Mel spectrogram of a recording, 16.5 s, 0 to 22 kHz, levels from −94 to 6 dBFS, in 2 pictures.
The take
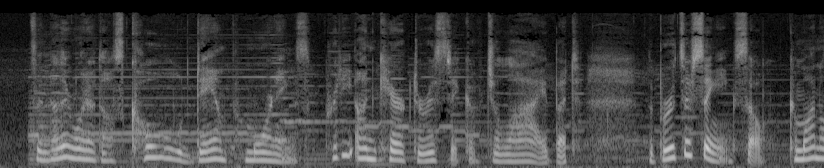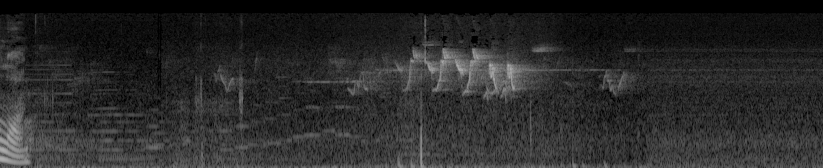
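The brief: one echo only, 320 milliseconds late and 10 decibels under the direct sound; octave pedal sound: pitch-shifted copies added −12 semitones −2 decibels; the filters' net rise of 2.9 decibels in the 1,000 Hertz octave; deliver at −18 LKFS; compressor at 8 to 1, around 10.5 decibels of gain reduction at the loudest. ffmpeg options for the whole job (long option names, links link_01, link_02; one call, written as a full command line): ffmpeg -i in.wav -filter_complex "[0:a]equalizer=frequency=1000:width_type=o:gain=4,acompressor=threshold=-26dB:ratio=8,aecho=1:1:320:0.316,asplit=2[link_01][link_02];[link_02]asetrate=22050,aresample=44100,atempo=2,volume=-2dB[link_03];[link_01][link_03]amix=inputs=2:normalize=0,volume=12dB" out.wav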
